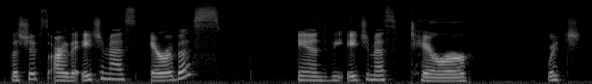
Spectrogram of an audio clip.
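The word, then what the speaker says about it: Erebus: e bu u s oh arabus arabus what did I say I heard aramus oh no arabus so Franklin was the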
